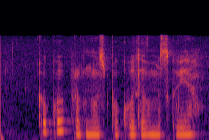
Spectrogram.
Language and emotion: Russian, sad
